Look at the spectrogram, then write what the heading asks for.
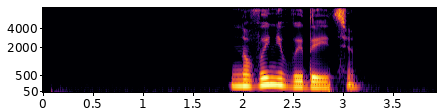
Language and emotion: Russian, neutral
